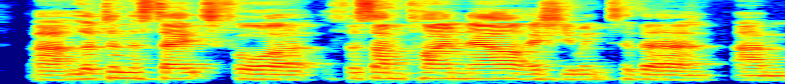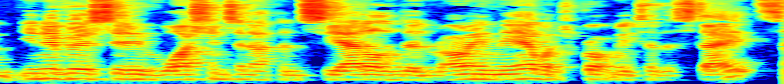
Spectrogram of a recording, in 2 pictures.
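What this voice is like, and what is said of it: New Zealand accent. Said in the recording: “I'm from New Zealand. You probably hear the accent come through.”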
